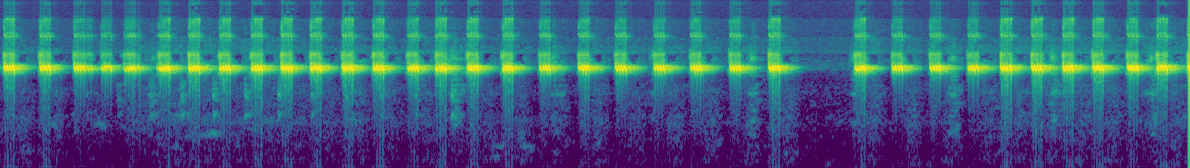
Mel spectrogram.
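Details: Rhythmic cricket chirping in a sleep-sound recording: sharp high pulses about three per second, a clear break near the eighth second, then the same steady beat resumes; nothing else audible.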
